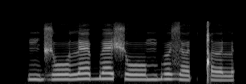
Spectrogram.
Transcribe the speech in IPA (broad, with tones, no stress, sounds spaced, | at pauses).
n d͡ʒ oː˨ l ɛ˦ b ɛ˦ ʃ oː˨ m b ɵ˦ z əː˨ t ǃ ə˨ l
